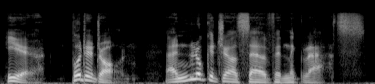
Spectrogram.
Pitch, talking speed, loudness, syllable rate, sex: 120 Hz, 175 wpm, -19 LUFS, 4.5 syllables/s, male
